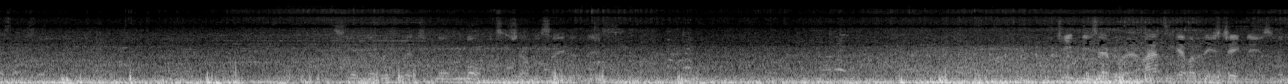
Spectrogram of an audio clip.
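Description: An engine rumbles steadily as a vehicle drives along a street.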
